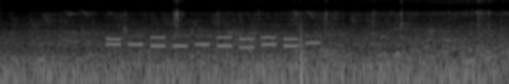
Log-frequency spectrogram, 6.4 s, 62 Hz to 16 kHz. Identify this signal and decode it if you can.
DTMF, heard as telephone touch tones, dialled by machine, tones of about 180 ms, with phone line noise and the noise of a park. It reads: 795695184#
